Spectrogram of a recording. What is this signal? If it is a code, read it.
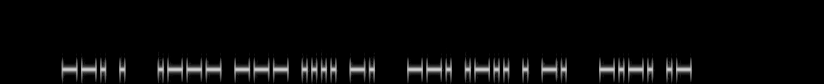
Morse code, heard as a keyed tone, about 25 wpm, 700 Hz. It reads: GE JOHN GLEN CA
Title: K1USN SST QSO Practice - 25wpm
